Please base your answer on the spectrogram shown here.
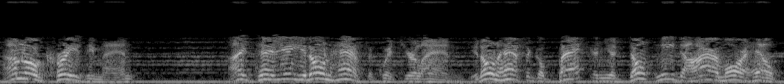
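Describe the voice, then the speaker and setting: An actor playing a confident, businesslike American inventor pitching his machine with assertive ease in an old radio drama. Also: very animated, moderate pace, over music, poor audio. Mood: confident, brisk. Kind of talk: 1950s radio drama acting.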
